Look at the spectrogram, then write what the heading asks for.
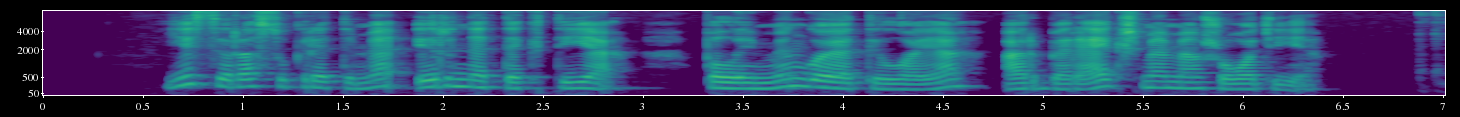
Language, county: Lithuanian, Panevėžys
